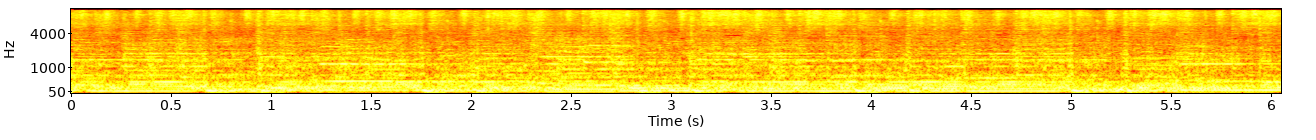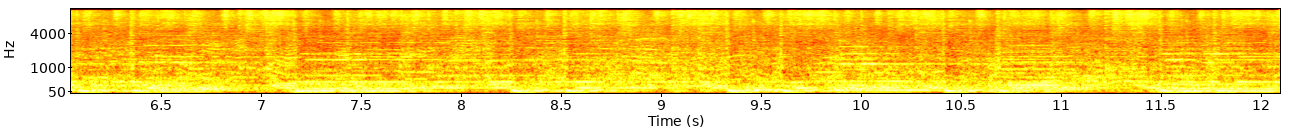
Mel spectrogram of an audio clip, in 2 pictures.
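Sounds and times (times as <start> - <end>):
bass guitar: 0.0 - 12.0
maraca rattle: 0.0 - 12.0
strummed acoustic guitar: 0.0 - 12.0.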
